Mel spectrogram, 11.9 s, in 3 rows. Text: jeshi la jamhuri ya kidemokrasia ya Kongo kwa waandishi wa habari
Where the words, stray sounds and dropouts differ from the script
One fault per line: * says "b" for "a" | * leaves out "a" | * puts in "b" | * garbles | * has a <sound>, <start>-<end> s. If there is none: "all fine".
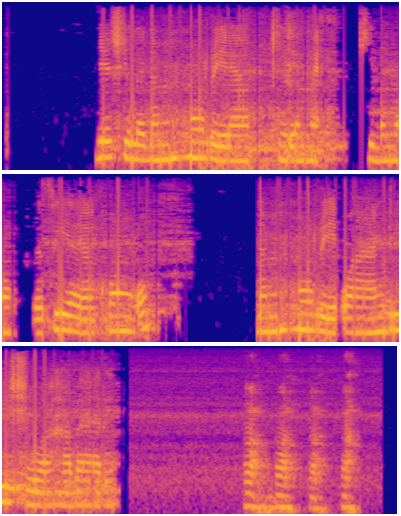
* says "jamhuri" for "kwa"
* has a laugh, 10.3-11.5 s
